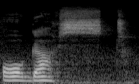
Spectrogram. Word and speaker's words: august: speaking her voice is august this is the same spelling as the month of august but the pronunciation is different august is the noun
